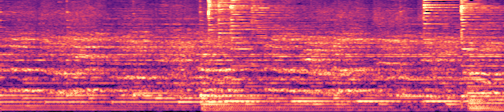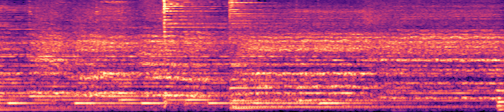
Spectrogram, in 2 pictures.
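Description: Background music: a choir singing long held chords that change every two to three seconds.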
